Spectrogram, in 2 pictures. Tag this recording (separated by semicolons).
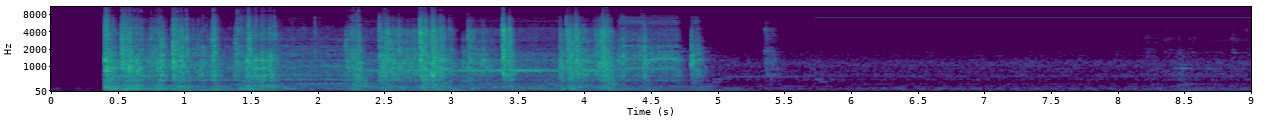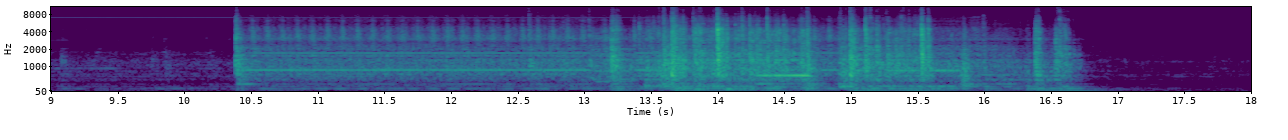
machine; mechanical; printier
